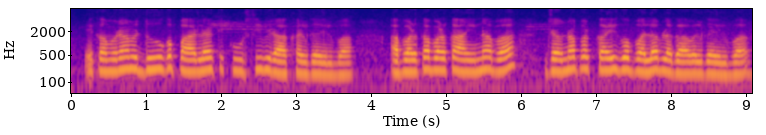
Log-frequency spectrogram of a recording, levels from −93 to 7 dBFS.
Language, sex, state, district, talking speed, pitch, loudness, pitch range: Bhojpuri, female, Bihar, Saran, 145 wpm, 200 Hz, -18 LUFS, 175-215 Hz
